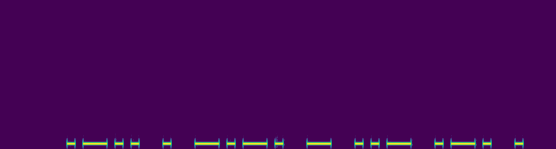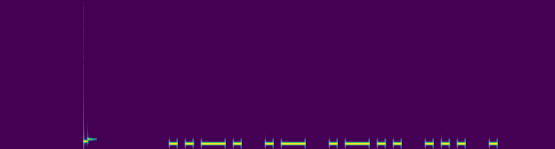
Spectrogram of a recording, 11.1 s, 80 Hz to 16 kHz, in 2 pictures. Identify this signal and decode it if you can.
Morse code, heard as a keyed tone, about 15 wpm, 700 Hz. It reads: LECTURE FALSE
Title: Sentences from Top 1600 Words - New Word Drill Alt - 15wpm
